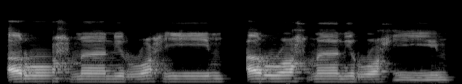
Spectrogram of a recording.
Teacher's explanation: Maksudnya takrir ini adalah dibaca dengan tanpa banyak getar. Jadi ra memang sifatnya bergetar, tapi jangan banyak-banyak. Tidak boleh dibaca Ar-Rahmanir-Rahim sampai 3, 4, 5, dan seterusnya.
